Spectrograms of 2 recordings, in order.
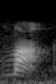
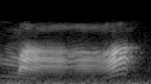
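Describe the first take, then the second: First: It is said with the fourth Mandarin tone. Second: It is said with the third Mandarin tone.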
